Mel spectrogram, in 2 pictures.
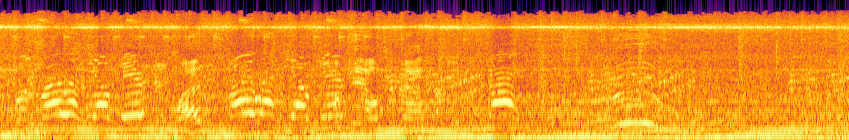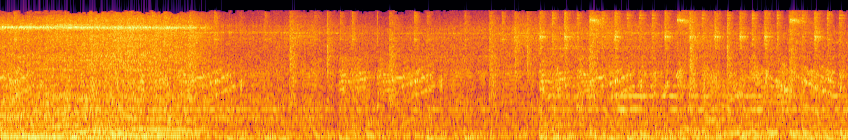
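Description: Steady engine drone of a skydiving jump plane heard inside its cabin, with voices over it. About ten seconds in it cuts to music.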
